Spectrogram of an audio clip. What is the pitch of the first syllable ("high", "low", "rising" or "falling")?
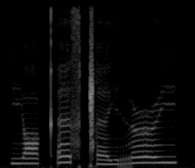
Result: low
